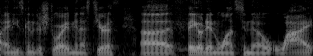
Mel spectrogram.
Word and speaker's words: Minas Tirith: Did I say it right, Andy? – Minas Tirith. – Minas Tirith. – Yeah. – Ath.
